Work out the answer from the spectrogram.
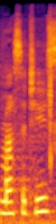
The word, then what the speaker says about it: Massachusetts: But then somebody put in Slido, he used to be Senator of Massachusetts.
